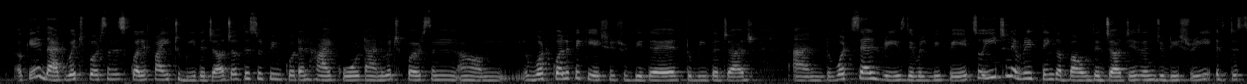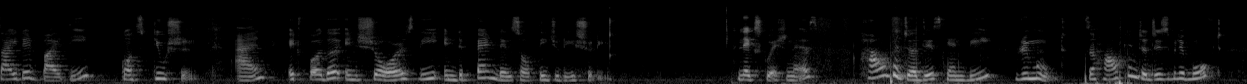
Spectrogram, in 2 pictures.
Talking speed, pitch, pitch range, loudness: 180 wpm, 215 Hz, 195-250 Hz, -36 LUFS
